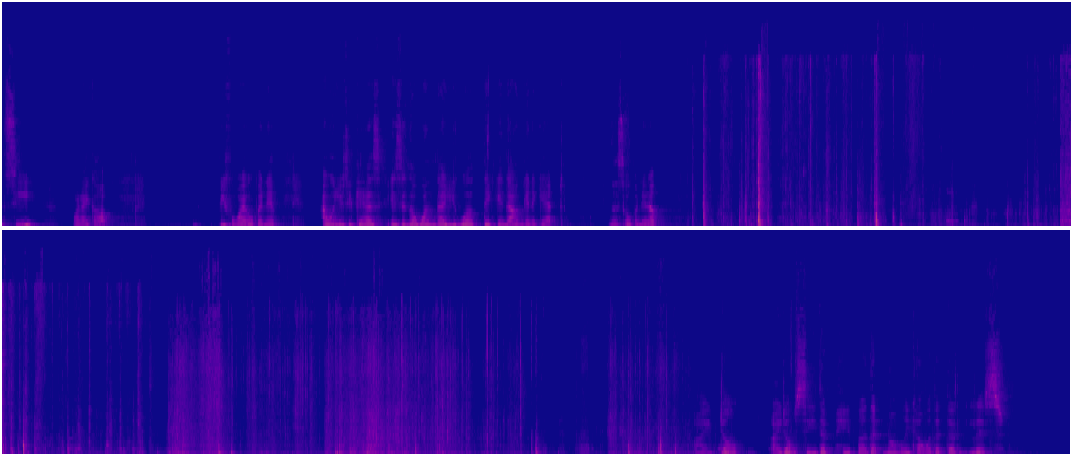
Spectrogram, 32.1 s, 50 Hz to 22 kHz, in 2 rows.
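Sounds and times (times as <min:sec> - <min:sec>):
packaging tearing and crinkling: 0:10.5 - 0:24.2, 0:24.8 - 0:26.4.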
